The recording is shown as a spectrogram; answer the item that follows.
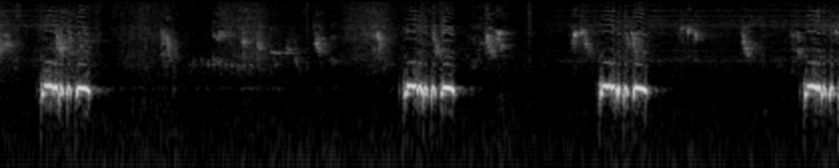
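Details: Singing perkutut (zebra dove): four mellow, broken cooing phrases, each a short burst of several quick notes, repeated every one and a half to two seconds, with scattered thin chirps of other birds.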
